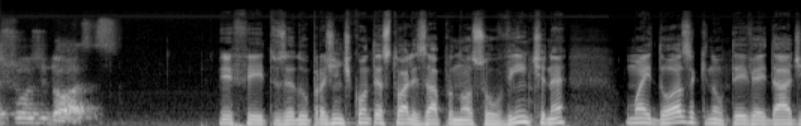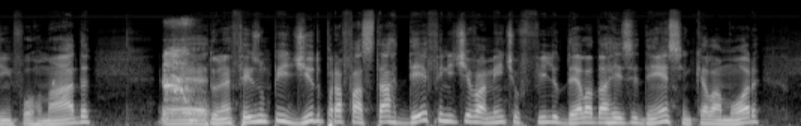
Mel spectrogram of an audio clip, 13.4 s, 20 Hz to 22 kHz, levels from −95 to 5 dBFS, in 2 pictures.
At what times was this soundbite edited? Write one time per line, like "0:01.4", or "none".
0:05.1
0:08.4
